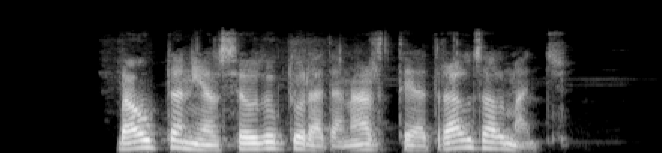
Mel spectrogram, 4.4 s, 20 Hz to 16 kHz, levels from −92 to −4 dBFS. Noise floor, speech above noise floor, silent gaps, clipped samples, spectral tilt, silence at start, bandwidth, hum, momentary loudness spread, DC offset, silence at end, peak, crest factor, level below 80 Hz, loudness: -74 dBFS; 57 dB; none; under 0.1%; -6.5 dB/octave; 0.8 s; 7.6 kHz; none; 7 LU; under 0.1%; 0.65 s; -2 dBFS; 18 dB; -62 dBFS; -18 LUFS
